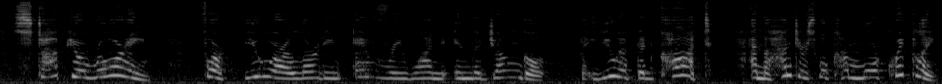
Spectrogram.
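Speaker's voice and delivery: high, hushed-then-insistent mouse voice; lightly voiced anxious mouse; urgent mouse warning. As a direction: warn urgently in a little voice. Mouse warns the trapped lion.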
